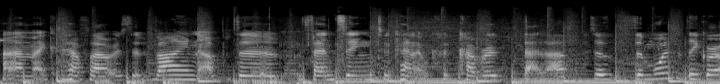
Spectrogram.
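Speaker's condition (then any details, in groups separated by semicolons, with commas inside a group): Cerebral palsy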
